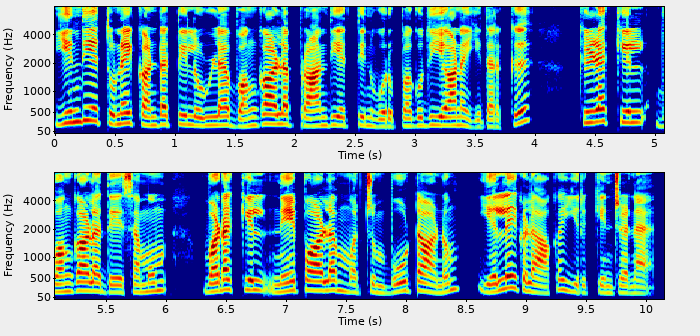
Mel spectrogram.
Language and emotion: Tamil, neutral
